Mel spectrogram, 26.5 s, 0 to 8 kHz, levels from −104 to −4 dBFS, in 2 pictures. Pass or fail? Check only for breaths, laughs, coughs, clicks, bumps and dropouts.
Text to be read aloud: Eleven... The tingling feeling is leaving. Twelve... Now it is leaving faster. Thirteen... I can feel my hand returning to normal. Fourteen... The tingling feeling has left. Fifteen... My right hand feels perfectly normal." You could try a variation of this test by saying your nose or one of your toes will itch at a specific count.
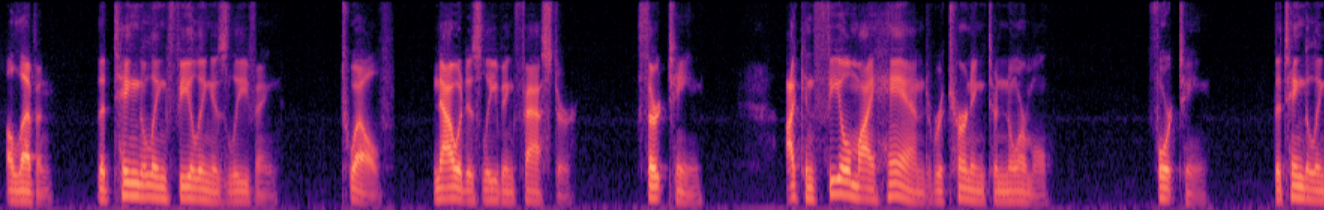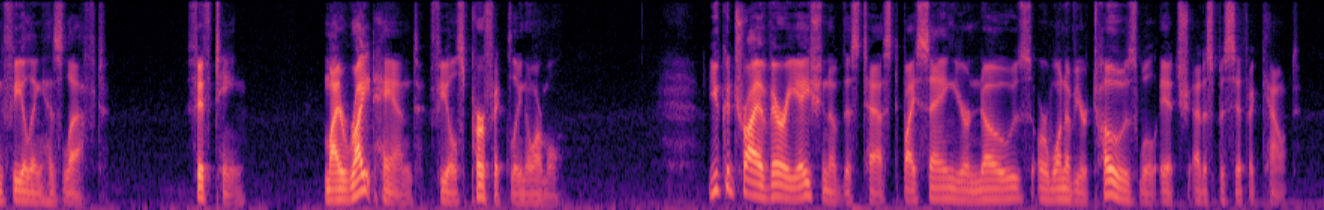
pass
